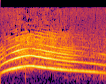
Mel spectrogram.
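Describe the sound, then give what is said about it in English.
Electronic siren wail from a toy glow-in-the-dark helmet with a revolving red light: one loud, harmonic-rich tone that climbs quickly in pitch, then glides slowly downward for the rest of the sound. “this glow-in-the-dark helmet with revolving red light and siren”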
